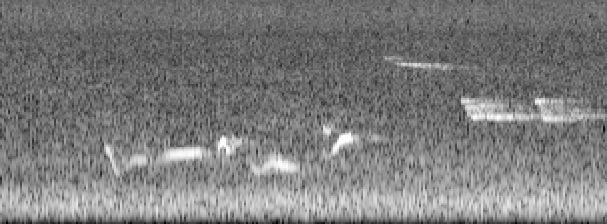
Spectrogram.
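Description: Birdsong: a few fluty whistled phrases that slide up and down, then a higher thin note and two short paired notes near the end, over a steady low background noise.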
